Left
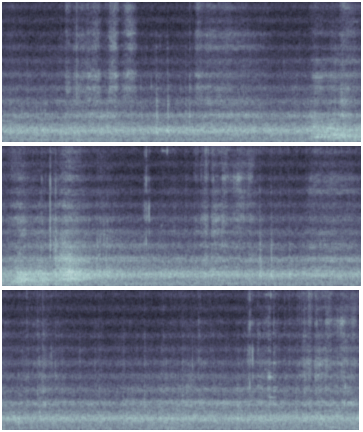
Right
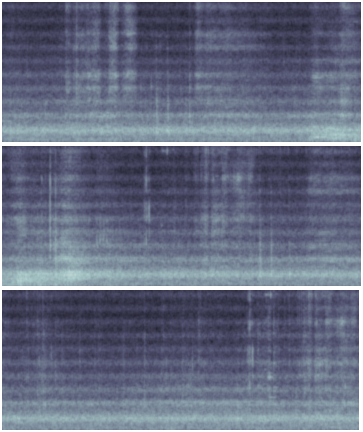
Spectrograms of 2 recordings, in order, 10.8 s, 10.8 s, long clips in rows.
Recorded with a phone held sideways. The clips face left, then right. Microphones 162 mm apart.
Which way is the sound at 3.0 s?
30° right (ahead or behind).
